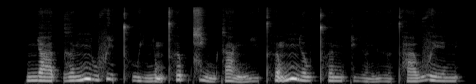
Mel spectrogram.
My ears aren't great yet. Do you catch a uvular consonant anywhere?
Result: no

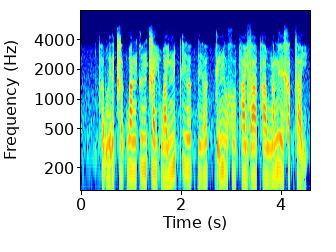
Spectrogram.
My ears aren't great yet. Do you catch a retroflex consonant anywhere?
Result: no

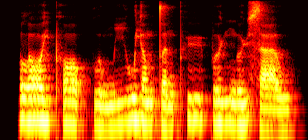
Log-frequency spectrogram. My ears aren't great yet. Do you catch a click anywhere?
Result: no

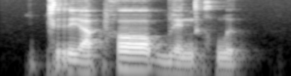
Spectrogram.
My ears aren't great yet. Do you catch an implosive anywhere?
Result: no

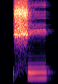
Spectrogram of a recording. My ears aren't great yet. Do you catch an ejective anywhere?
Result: no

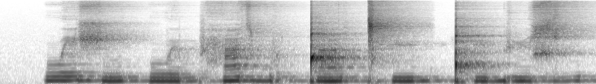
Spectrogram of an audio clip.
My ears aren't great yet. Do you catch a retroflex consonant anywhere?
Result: no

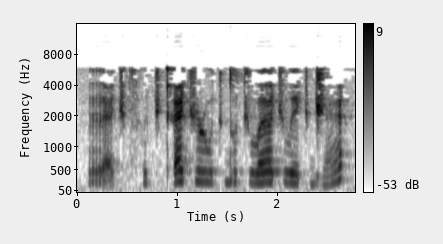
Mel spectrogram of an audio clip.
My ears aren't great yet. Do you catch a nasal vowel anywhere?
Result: no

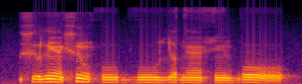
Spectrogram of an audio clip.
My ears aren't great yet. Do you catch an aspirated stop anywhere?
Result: no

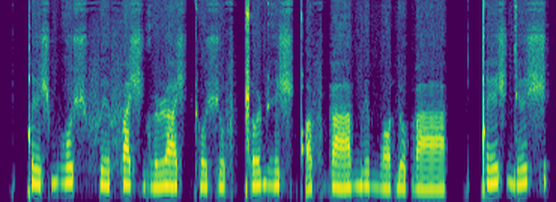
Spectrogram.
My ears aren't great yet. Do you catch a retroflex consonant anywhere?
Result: yes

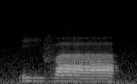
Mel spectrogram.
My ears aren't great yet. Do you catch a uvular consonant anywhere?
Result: no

